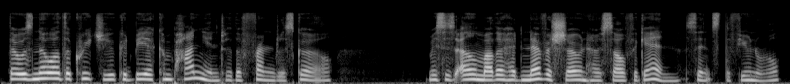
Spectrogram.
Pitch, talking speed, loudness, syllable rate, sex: 210 Hz, 180 wpm, -18 LUFS, 5.9 syllables/s, female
